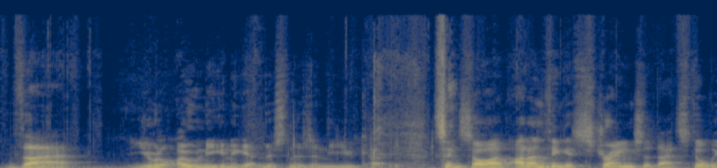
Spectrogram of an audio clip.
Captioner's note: none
